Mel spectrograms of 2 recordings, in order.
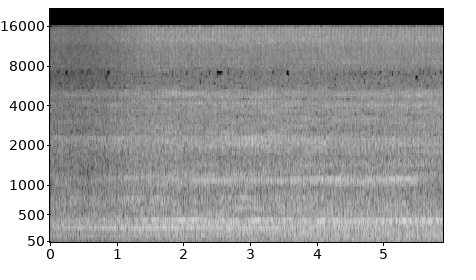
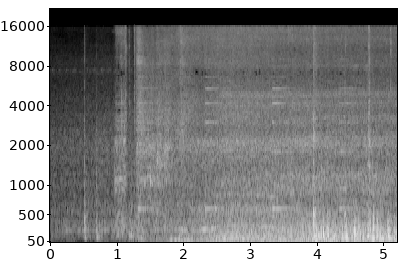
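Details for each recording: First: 1.4 TSI VW Jetta at idle: steady idle with a fast, fairly even metallic rattle about four per second, present since purchase; owner suspects the turbo, sounds like something spinning and knocking against something. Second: 2017 VW Jetta 1.4 TSI push-button cold start after a tune-up with new spark plugs and a new air filter; previously starting to run rough: catches quickly and settles into a smooth, even idle with no misses or knocks, healthy.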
